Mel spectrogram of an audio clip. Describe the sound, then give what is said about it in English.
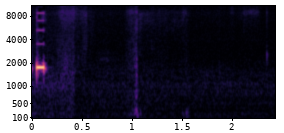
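A single short, high-pitched electronic beep from a phone timer sounds right at the start, then near silence with only a faint soft tap afterward. “It seems like I got a timer or something going off on my phone.”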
